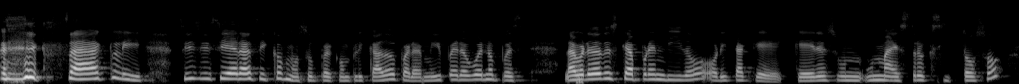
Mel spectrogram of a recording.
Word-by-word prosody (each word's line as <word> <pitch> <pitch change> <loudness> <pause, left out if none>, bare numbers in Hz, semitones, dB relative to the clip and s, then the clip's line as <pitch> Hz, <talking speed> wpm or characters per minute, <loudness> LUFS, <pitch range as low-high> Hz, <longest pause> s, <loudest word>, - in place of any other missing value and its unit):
Exactly. 255 - +6 0.3
Sí, 275 +1 -5
sí, 265 -1 -7
sí, 265 +2 -2
era 255 -1 +5
así 250 -2 -4
como 240 -8 -4
supercomplicado 180 +3 -5
para 180 -6 -5
mí, 180 +3 -7
pero 210 0 -4
bueno, 225 +1 -3
pues, 190 -1 -8 0.4
la 205 - +4
verdad 240 +4 +4
es 265 -2 -3
que 255 - -1
he - - +8
aprendido 230 -2 -3
ahorita 185 +1 -6
que 140 -9 -7
que 170 0 -3
eres 190 +2 -4
un 190 -1 -5
un 195 +3 -4
maestro 190 0 -3
exitoso, 185 - -8
205 Hz, 160 wpm, -25 LUFS, 185-250 Hz, 0.4 s, he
